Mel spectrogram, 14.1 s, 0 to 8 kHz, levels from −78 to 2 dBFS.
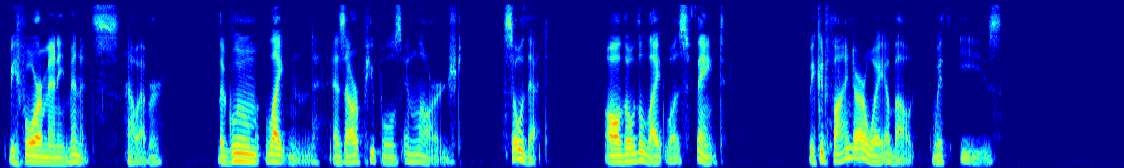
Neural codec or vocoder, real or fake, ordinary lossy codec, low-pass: none; real; MP3, 64 kbps; 7.2 kHz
